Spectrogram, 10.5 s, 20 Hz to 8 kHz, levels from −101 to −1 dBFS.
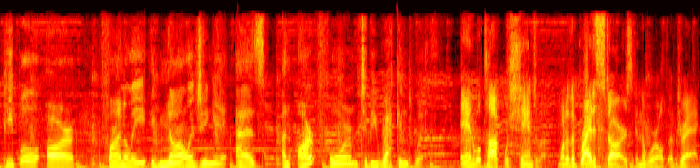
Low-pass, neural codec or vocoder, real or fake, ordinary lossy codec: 7.2 kHz; none; real; AAC, 32 kbps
